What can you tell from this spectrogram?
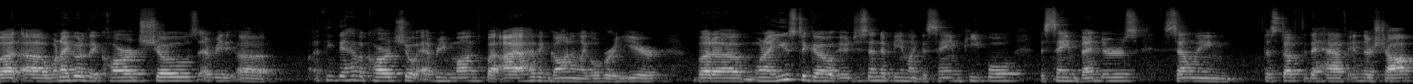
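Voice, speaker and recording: Room echo is audible as a man speaks at a fairly quick pace. His intonation is monotone and flat. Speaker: vlogger answering viewer questions. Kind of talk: casual vlog chat. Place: home room. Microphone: webcam.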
